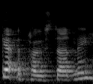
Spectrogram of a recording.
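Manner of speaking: ordinary delivery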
